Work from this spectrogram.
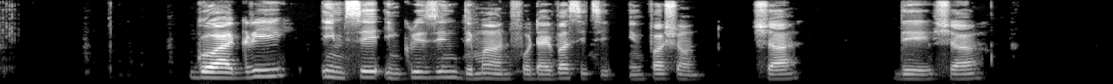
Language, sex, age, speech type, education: Nigerian Pidgin, male, 15-29, spontaneous, tertiary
